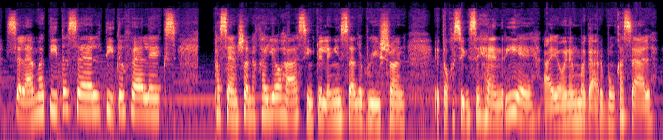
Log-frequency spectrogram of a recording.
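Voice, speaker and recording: A woman acting as a young Filipina niece, hardworking and determined under a load of debt. Her voice sits at a middle pitch with a Filipino accent, in radio drama style over a music bed. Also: steady tone, normal speed, darkish tone, natural voice. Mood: cheerful.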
